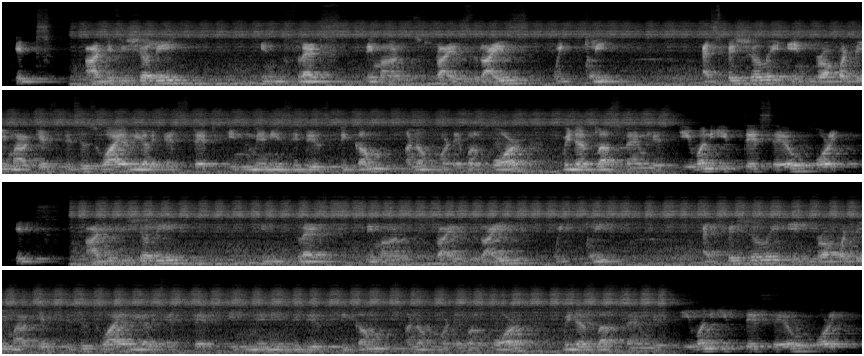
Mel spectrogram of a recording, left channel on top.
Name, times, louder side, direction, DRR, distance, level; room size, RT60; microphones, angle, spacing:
voice 1, 0.1-2.1 2.6-6.4 7.0-17.0, left 4 dB, 80° left, 8 dB, 1.5 m, -29 dB
sound 1, 0.7-15.3, right 3 dB, 30° right, 2.4 m, -35 dB
23.5 x 14.5 x 4.2 m, 1.1 s
head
